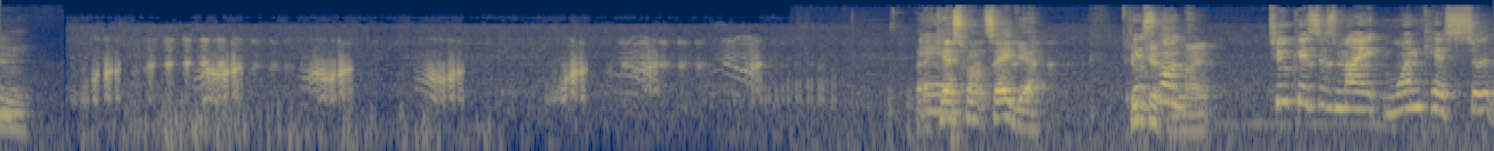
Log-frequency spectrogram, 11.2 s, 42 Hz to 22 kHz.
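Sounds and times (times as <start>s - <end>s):
frog croaking: 0.5s - 8.2s
speech: 7.0s - 7.9s, 8.5s - 11.1s.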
